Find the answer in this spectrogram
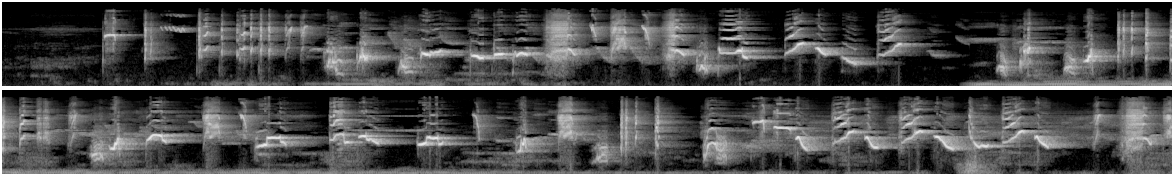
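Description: Bare-throated whistler (samyong) singing a long, varied song of rapid whistles, sharp rising and falling notes and chatter, starting after about a second of silence.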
